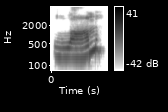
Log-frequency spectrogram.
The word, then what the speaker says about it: Lam: And that's pronounced, that mantra right there here is pronounced LAM.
